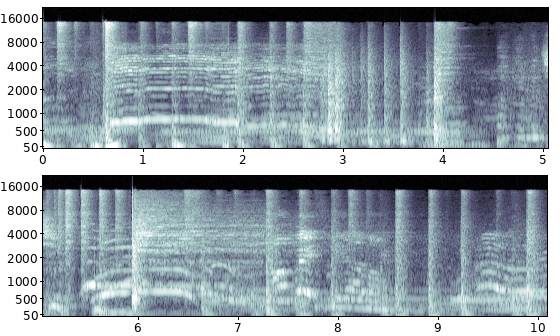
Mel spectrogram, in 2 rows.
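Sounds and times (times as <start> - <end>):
live band with drums: 0.0 - 10.0.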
